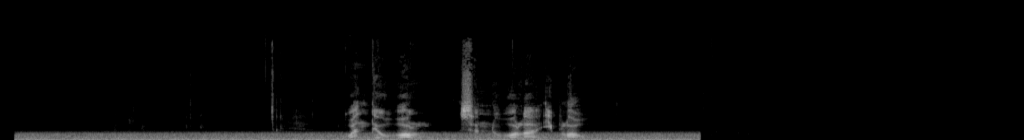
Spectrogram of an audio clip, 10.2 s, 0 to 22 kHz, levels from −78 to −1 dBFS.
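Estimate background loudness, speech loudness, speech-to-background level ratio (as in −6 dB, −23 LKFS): −39.0 LKFS, −30.0 LKFS, 9.0 dB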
